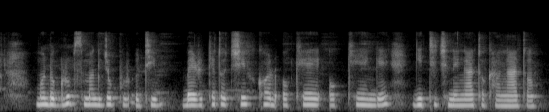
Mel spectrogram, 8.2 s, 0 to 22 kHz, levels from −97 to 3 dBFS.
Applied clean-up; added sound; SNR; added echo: none; none; none; none.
